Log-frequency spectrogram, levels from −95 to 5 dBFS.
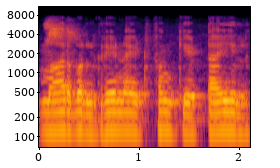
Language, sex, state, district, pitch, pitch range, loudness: Hindi, male, Rajasthan, Bikaner, 120 Hz, 115-120 Hz, -16 LUFS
